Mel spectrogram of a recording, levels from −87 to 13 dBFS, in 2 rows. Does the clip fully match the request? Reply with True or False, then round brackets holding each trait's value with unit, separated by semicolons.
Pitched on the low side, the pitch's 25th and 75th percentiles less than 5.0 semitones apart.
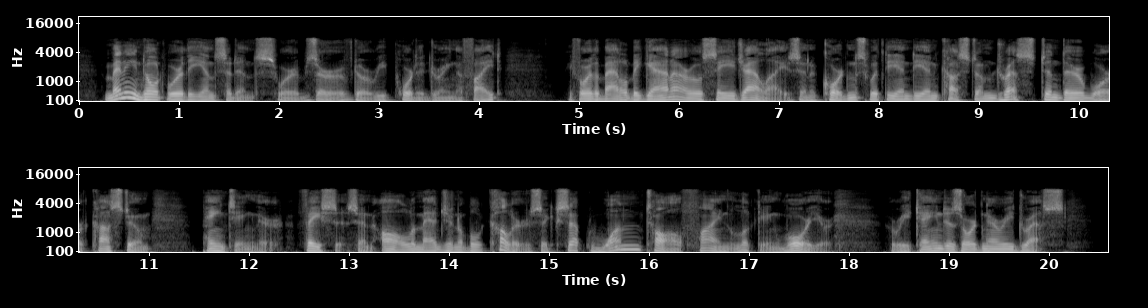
False (100 Hz; 5.6 semitones)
